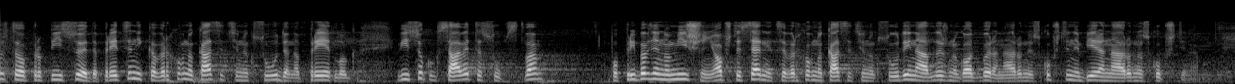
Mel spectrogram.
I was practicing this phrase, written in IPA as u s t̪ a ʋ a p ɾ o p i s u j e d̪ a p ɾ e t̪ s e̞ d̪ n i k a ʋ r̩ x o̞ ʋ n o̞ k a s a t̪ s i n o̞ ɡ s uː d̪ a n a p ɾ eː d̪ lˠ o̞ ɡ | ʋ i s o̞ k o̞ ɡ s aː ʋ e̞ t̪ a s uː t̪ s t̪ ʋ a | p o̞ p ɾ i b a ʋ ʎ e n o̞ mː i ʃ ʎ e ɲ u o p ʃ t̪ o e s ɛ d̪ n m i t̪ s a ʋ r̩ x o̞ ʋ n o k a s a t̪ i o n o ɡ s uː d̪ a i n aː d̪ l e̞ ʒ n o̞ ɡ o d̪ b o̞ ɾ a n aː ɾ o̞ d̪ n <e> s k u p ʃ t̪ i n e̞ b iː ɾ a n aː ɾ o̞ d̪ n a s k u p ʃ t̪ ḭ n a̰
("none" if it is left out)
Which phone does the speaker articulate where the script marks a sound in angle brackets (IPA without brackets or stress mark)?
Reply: e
